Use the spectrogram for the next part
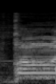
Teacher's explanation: काफ के ऊपर जबर है, का बगैर कैसे पढ़ेंगे, मगर अलिफ जो है ना वो खाली है, उससे पहले जबर है, तो यहाँ अलिफ मद्दा होगा। अलिफ मद्दा को एक अलिफ की मुकदार खींच कर पढ़ेंगे।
